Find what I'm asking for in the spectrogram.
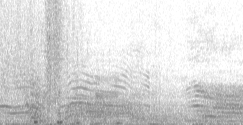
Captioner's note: chuckling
